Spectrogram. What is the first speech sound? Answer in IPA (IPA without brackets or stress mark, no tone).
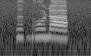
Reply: ɨ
